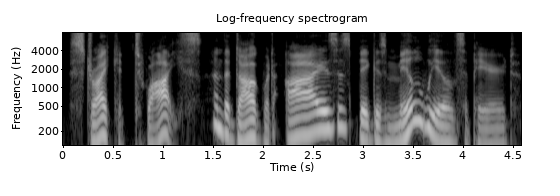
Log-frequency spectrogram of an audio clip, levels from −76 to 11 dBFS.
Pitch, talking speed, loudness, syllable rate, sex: 155 Hz, 185 wpm, -18 LUFS, 4.3 syllables/s, male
